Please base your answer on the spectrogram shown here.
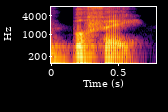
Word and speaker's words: buffet: probably my favorite the buffet buffet is a French word in origin so we do not pronounce the T Buffet buffets generally have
